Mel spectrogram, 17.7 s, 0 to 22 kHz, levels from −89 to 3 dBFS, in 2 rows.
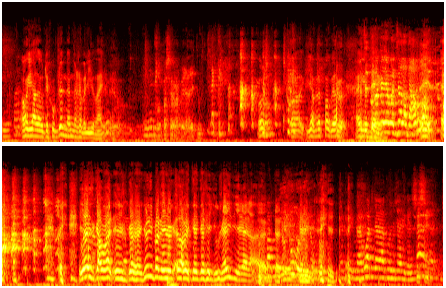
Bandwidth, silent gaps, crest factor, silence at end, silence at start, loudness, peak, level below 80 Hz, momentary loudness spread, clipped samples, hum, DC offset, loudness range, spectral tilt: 11.5 kHz; none; 16 dB; 0 s; 0 s; -16 LUFS; -2 dBFS; -36 dBFS; 21 LU; under 0.1%; none; under 0.1%; 15 LU; -5.5 dB/octave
